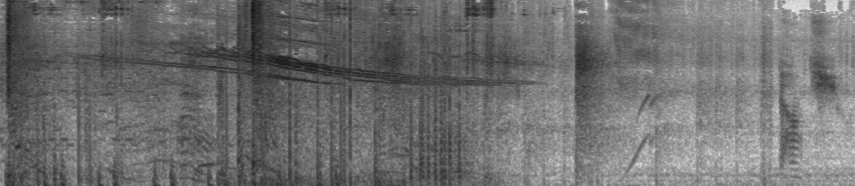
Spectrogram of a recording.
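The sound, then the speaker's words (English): Fireworks going off in a rapid, dense burst of bangs and crackles with a whistling streak, loud for about five seconds before thinning out into scattered fainter pops. “Fireworks.”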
